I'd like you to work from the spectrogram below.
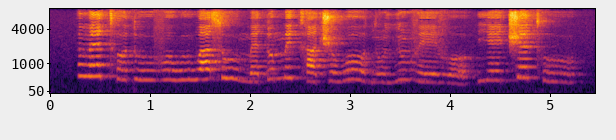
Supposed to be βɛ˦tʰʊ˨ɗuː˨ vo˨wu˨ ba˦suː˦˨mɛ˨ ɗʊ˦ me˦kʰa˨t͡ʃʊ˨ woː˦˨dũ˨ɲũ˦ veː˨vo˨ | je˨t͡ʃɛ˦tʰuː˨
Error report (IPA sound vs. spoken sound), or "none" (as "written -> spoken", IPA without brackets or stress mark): b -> w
